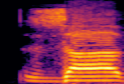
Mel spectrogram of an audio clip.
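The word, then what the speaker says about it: ز: For the pronunciation of Za, we will touch up and down teeth together, and then we will touch the tip of our tongue behind the up and down teeth.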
